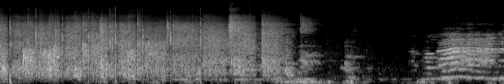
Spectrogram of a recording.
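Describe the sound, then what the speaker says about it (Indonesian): Schoolchildren in a classroom clapping for a group, a loud burst of many small hands for about three seconds that fades out, followed by a teacher speaking. "tepuk tangan buat kelompok"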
